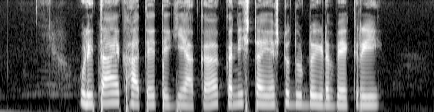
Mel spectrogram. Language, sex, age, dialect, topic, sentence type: Kannada, female, 51-55, Dharwad Kannada, banking, question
